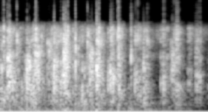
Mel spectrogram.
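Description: Audience applauding, many hands clapping at once in a dense, irregular patter.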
